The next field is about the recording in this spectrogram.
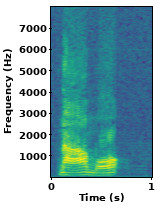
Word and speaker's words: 南无: 我们的语言是会随着时代变的，字的形状没有变，但是读音古今就不一样，所以应该要读古音，读成那摩。因为这个咒语一定要念当时的古音发音才正确。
